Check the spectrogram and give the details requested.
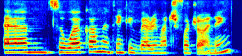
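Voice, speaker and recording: A woman hosting a podcast, reading a steady, slightly halting introduction to her guest. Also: on the high side. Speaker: podcast host.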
